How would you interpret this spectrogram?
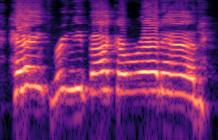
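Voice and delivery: high, drawn-out yell after someone; Bill. Retold or imitated. Bill calling after Hank driving away, high slow call. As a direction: imitate a cartoon buddy calling out. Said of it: "Bill's like".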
